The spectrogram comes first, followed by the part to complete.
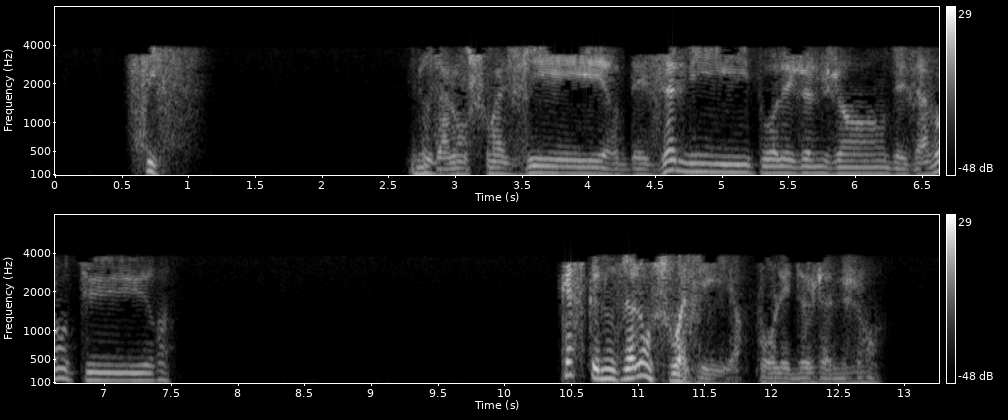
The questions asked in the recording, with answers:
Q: Qu'est-ce que nous allons choisir pour les deux jeunes gens?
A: Des amis, des aventures, des voyages.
